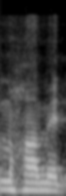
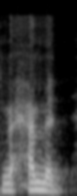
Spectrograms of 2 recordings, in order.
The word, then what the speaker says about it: Mohamed: Igal, it's not Mohammed, it's Mohammed.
